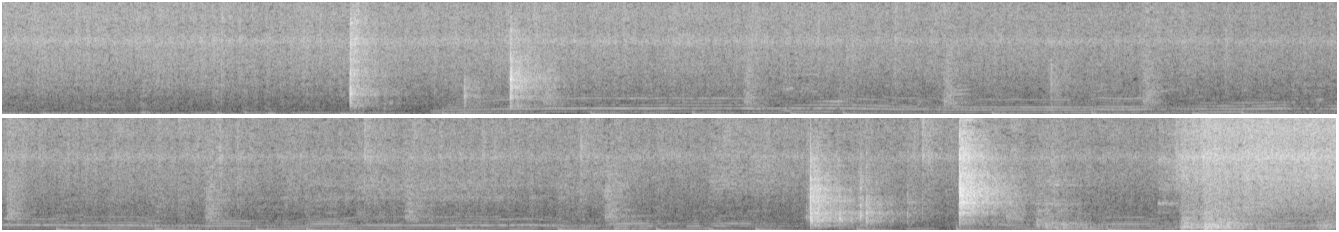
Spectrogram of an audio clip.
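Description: Tongseng spices are stirred and turned in a pan with repeated scraping and knocking of a utensil against the metal over a constant sizzle, with louder clanks near the end.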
